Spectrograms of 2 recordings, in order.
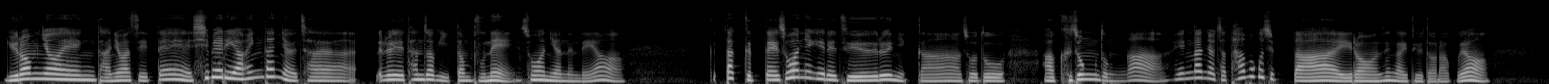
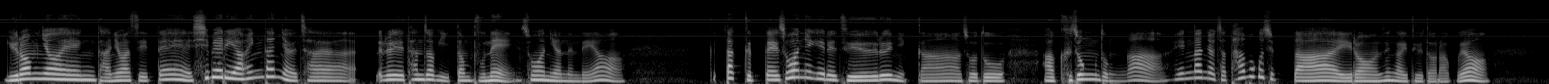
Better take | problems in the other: first | high-pitched whine; faint; throughout; 8.5 kHz, 30 dB below the speech

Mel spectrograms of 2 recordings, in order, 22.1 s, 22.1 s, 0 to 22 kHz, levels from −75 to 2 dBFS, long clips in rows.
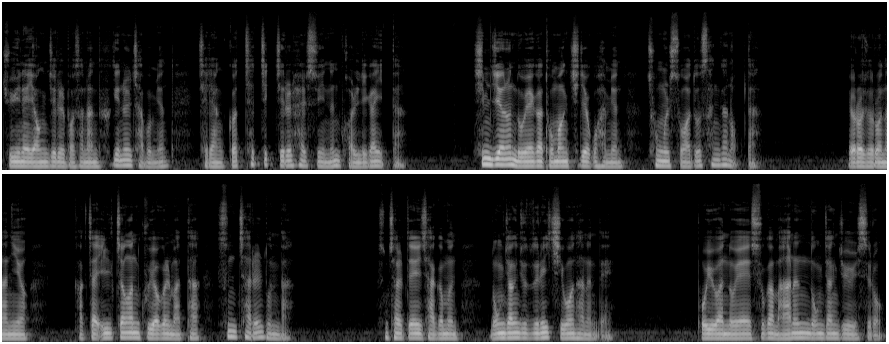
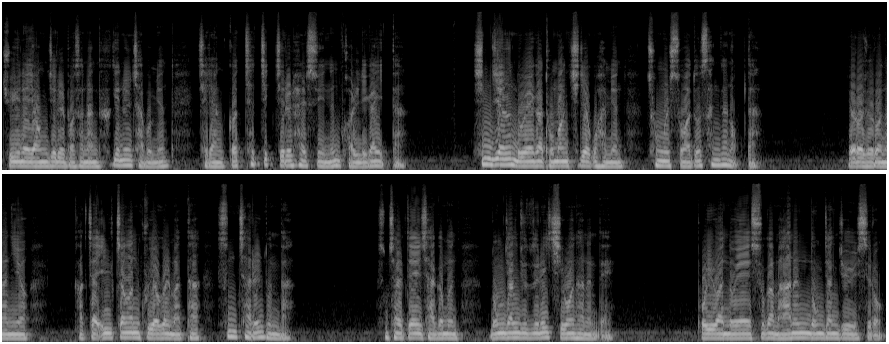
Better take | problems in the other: first | distortion; heavy; 8 dB below the speech

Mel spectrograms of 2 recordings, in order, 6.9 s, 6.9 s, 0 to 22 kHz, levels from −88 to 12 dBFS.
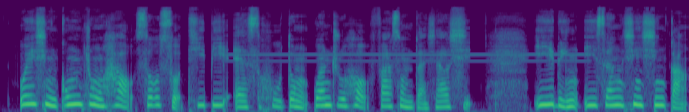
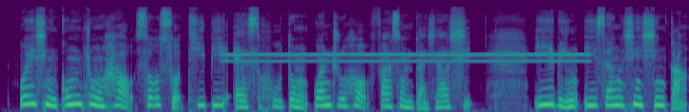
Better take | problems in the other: first | high-pitched whine; loud; from 2 to 6 s; 3 kHz, 9 dB below the speech; faint in the first

